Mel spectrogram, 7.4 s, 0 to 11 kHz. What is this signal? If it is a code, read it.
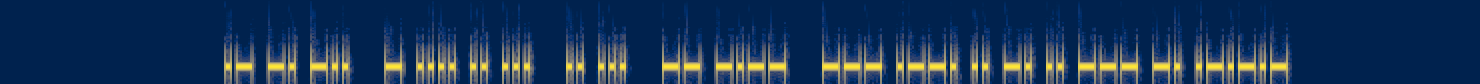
Morse code, heard as a keyed tone, about 44 wpm, 700 Hz. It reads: AND THIS IS MY OPINION.
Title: Sentences from Top 1200 Words 45wpm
